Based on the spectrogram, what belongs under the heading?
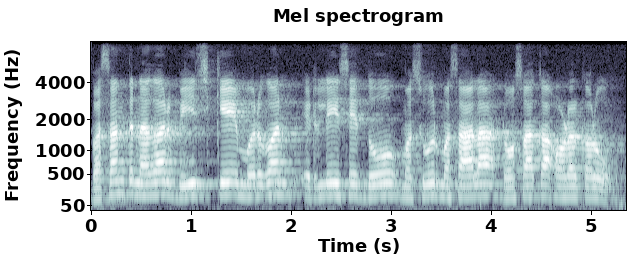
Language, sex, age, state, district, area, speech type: Hindi, male, 18-30, Rajasthan, Bharatpur, rural, read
